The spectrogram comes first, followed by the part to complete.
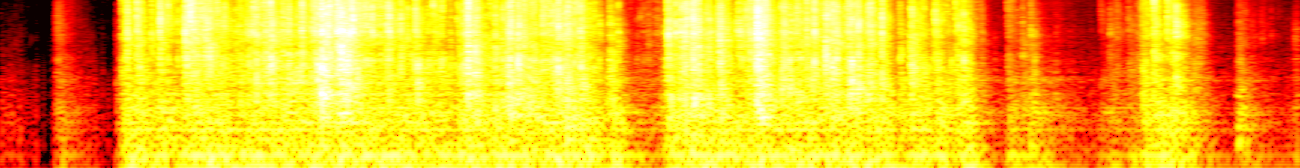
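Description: Foil wrapper of a Panini Prizm trading-card pack crinkling as it is torn open by hand. It comes in two spells of about three and two seconds with a brief break between, and a short rustle near the end.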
